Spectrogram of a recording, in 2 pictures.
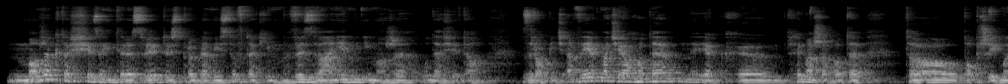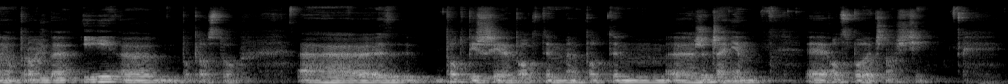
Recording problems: off-mic speech; far
room echo; slight; dies away in 0.5 s

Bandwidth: 16 kHz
